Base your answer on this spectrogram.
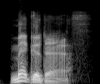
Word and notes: megadeath: British English

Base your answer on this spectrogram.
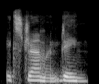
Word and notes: extramundane: Indian

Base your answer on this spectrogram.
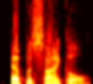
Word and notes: epicycle: American English

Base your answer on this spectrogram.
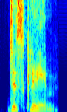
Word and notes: disclaim: Indian

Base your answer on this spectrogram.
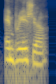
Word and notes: embrasure: Indian

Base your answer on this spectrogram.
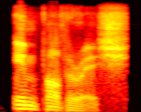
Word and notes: impoverish: British English

